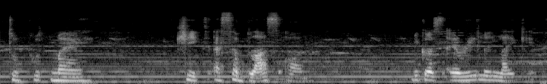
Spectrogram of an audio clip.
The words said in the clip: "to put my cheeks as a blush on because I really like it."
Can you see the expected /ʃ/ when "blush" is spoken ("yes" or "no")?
no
